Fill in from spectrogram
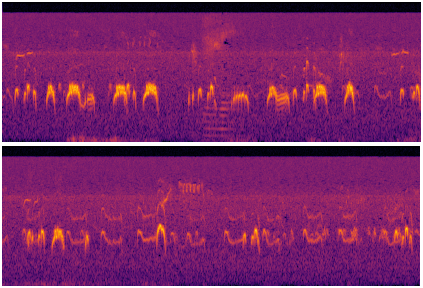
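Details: Courting European bee-eaters, the male bringing food gifts to the female; a steady stream of burry, rolling calls, often doubled, continuing almost without a break, with fainter calls behind.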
